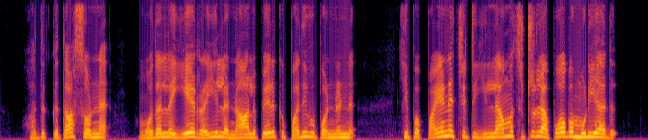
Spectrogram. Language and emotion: Tamil, angry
